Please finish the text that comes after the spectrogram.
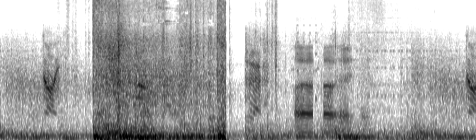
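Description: Grenade blasts and gunfire in the video game Valorant give a long, loud, rumbling explosion lasting over a second, followed by sharper bursts and clattering shots, with game effects and chatter around them.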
